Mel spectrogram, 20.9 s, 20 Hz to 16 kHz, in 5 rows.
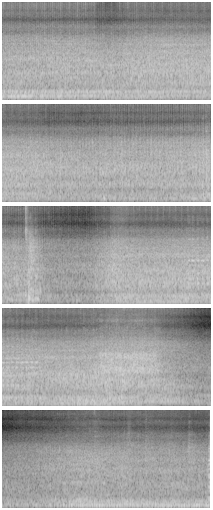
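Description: Massey Ferguson 385 tractor's four-cylinder diesel engine running steadily, with a short sharp click about nine seconds in.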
